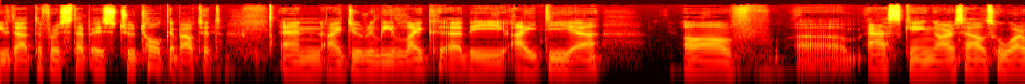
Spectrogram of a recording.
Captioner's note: speaking in Fr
